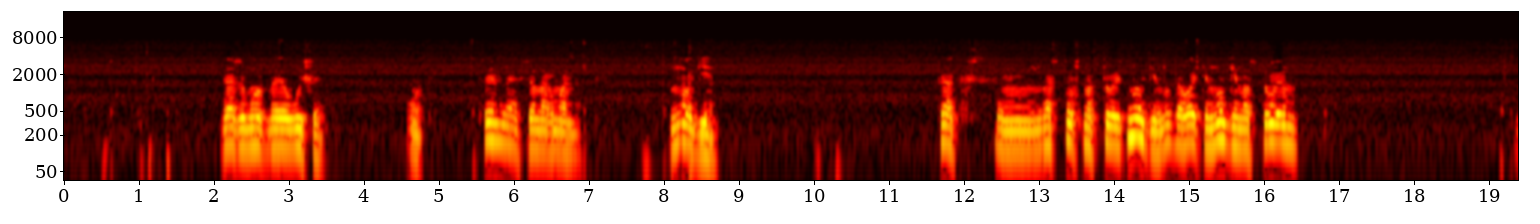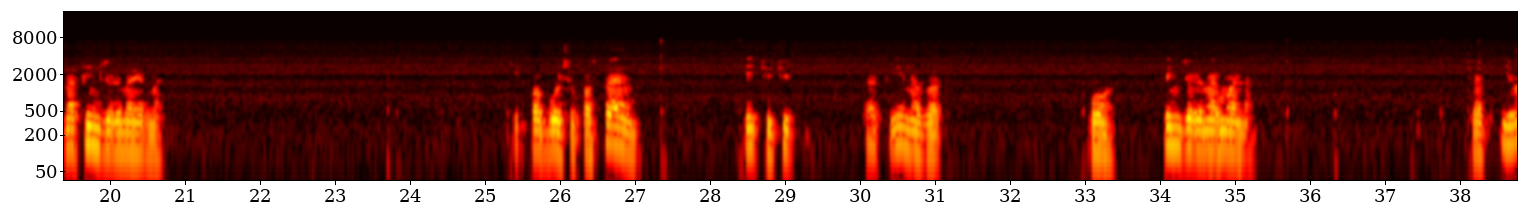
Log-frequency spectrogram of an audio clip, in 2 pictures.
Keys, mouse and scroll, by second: 0.5-1.1 shift+middle drag, 2.8-5.4 drag, 8.0 shift+click, 14.8-19.4 drag, 23.6 click, 25.2-27.3 drag, 28.3-32.9 drag, 35.7 middle click, 37.5 middle click, 38.0 click.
